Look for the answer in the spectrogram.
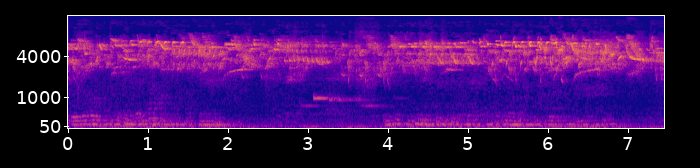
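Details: Female European goldfinches in a group singing together, used to motivate other goldfinches: a dense, continuous high twittering chorus of rapid chirps and trills, with a low hum underneath.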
